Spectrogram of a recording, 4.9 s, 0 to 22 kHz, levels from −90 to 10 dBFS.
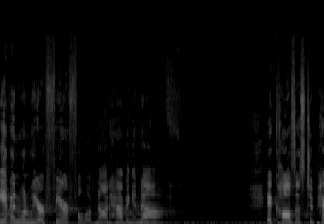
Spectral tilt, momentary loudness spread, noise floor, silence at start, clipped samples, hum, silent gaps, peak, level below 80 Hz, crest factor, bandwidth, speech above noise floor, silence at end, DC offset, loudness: -1 dB/octave; 11 LU; -80 dBFS; 0 s; under 0.1%; none; none; -36 dBFS; -76 dBFS; 20 dB; 19 kHz; 25 dB; 0 s; under 0.1%; -53 LUFS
